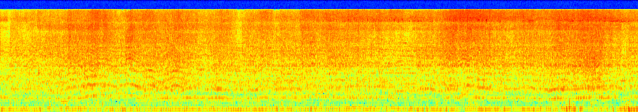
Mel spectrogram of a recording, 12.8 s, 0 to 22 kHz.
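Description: Parrot Bebop 1 quadcopter flying overhead, its propellers whining at a pitch that wavers up and down as the motors adjust, with wind rumble on the microphone.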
